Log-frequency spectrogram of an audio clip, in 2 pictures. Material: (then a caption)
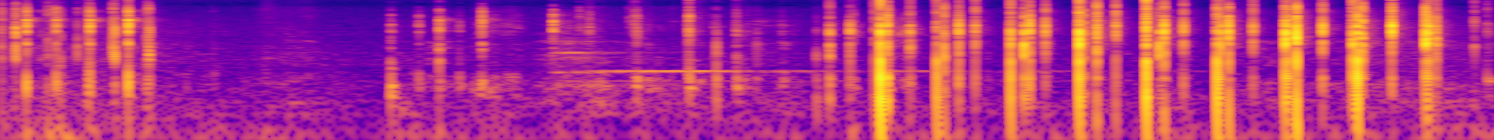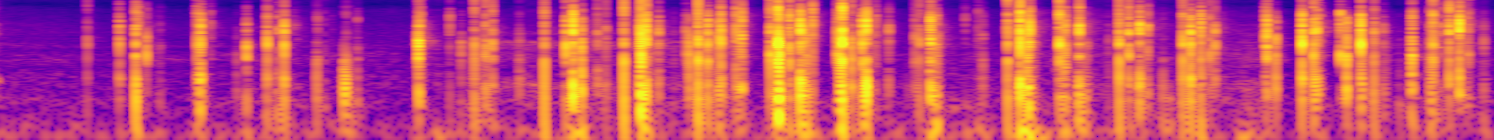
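Glass. Long green nails rapidly tap and scratch the hard pink glass back and edges of a smartphone mounted on a tripod. Quick, sharp, bright clicks come in dense bursts with very little low end, broken by a short pause near the start and a faint brief tone early on. The taps grow busier and louder toward the end.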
